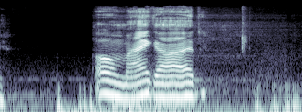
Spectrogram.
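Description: A man sings out a long, drawn-out note into a close microphone.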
